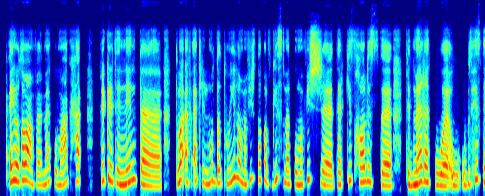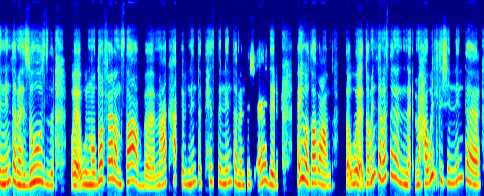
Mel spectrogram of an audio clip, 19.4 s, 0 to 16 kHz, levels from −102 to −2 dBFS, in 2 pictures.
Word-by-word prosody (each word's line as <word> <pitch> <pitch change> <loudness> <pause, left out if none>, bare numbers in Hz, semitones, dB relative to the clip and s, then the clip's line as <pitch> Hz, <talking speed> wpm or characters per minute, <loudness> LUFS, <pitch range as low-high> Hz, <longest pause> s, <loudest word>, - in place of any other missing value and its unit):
أيوه 295 +1 +5
طبعًا 295 -4 +5
فاهماك، 220 +6 -7
ومعاك 240 +4 -3
حق، 285 0 -1 0.4
فكرة 290 -4 0
إن 225 +1 +4
أنت 305 -1 -1 0.7
توقَّف 275 0 +3
أكل 275 -4 -5
لمدة 255 +2 -2
طويلة 305 +8 -2
ما 230 -4 -3
فيش 330 +8 -11
طاقة 310 -2 -4
في 230 - -15
جسمك، 275 -6 -4
وما 225 -1 -1
فيش 310 -2 -4 0.3
تركيز 230 +7 -4
خالص 275 0 -1 0.5
في 225 - -1
دماغك، 265 +5 +4
و 210 -3 +3
وبتحس 235 +9 -4
إن 240 -1 +5
أنت 295 +3 0
مهزوز 240 +2 +3 0.4
و 210 -2 +4
والموضوع 225 +6 +3
فعلًا 315 -6 +2
صعب، 255 -5 +3 0.2
معاك 225 +6 -2
حق - - -2
إن 230 0 -3
أنت 275 +1 -5
تحس 280 +3 -8
إن 240 -3 -1
أنت 275 +2 -5
ما 225 -4 -2
أنتش 225 +1 -7
قادر، 235 -9 +1 0.4
أيوه 310 -1 +6
طبعًا، 235 -6 +2 0.3
ط - - -5
وطَب 250 +1 +1
أنت 390 +1 +2
مثلًا 335 - +1
محاولتش 270 - +1
إن 250 +1 -4
أنت 300 -10 +1
260 Hz, 160 wpm, -23 LUFS, 230-300 Hz, 0.7 s, أيوه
